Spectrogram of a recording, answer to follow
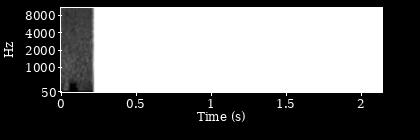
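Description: Near silence: the call audio is gated to dead silence, apart from the brief tail of a short sound at the very start.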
